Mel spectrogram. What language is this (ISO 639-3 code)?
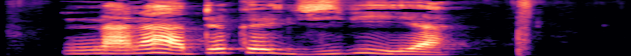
bum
